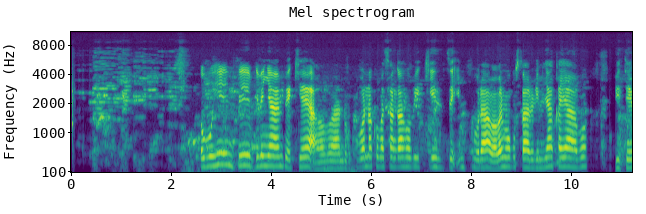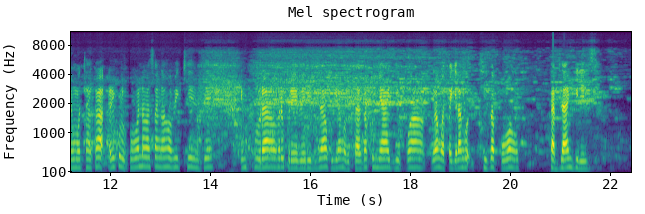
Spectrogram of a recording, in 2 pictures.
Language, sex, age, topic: Kinyarwanda, female, 25-35, agriculture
